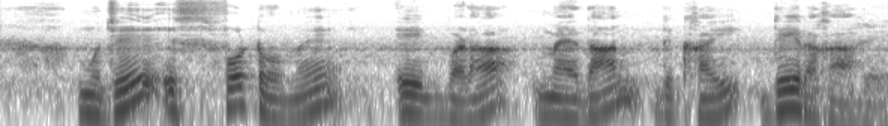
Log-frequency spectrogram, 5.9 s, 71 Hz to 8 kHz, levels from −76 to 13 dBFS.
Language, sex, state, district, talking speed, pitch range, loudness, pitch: Hindi, male, Madhya Pradesh, Dhar, 110 wpm, 105-120 Hz, -17 LUFS, 110 Hz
